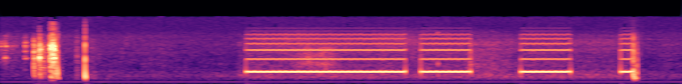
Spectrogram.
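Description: Telephone line tones as a call comes in on the line: a few sharp clicks, then one long steady buzzing tone followed by three shorter bursts of the same tone, over a low constant hum.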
